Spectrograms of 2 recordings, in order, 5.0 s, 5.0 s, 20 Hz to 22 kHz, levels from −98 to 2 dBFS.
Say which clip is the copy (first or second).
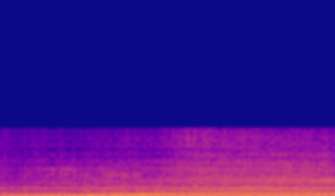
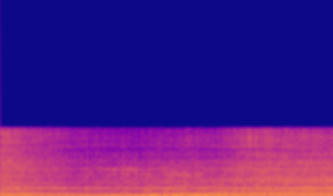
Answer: second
